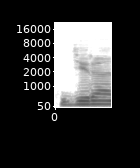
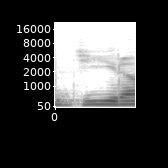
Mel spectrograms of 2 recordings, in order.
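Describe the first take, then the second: First: जीरा as quick "ji-raa"; wrong short i. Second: जीरा as "jee-raa"; long ee. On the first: Teacher showing the error, short-i जीरा. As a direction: clip the first vowel of जीरा. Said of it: "नहीं". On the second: Teacher correcting students, long-ee जीरा. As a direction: hold the ee in जीरा. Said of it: "होता है". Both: Shown as a demonstration.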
